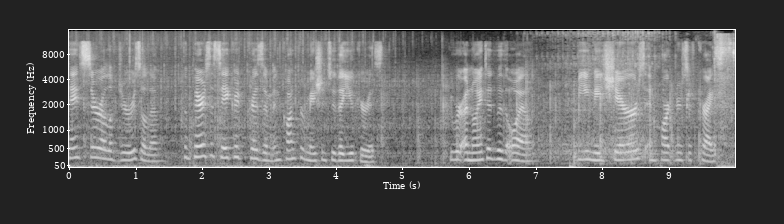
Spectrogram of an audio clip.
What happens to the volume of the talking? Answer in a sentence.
The loudness of the talking stays about the same.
